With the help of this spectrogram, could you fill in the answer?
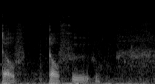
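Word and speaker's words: Dofus: I always called it Doofus, but I think it's pronounced Dofu.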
